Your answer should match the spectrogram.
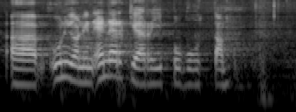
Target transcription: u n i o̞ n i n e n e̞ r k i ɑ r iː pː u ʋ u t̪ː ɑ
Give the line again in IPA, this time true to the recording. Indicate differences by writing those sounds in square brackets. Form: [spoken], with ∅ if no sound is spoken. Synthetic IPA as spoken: u n i o̞ n i n e n e̞ r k i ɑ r iː pː u ʋ [uː] t̪ː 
